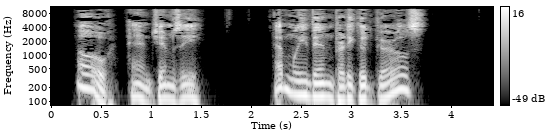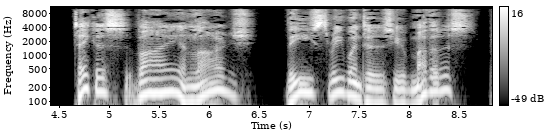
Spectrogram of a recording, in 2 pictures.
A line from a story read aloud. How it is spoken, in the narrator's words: pleaded Phil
